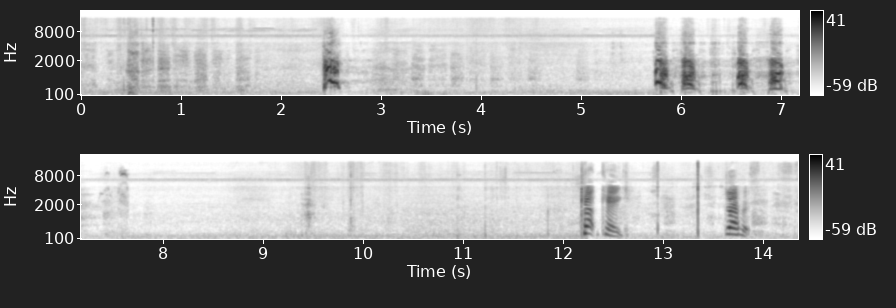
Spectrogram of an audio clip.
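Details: Pet German Shepherd, told to leave and drop something, giving short broadband barks: one near two and a half seconds, a quick run of four around six seconds, then a few more near twelve to fourteen seconds, with quiet room noise between.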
